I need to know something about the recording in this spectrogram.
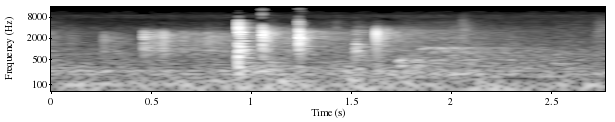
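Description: Snooker balls clack together as the pack of reds breaks apart.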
